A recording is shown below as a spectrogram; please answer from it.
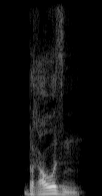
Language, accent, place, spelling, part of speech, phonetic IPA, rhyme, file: German, Germany, Berlin, Brausen, noun, [ˈbʁaʊ̯zn̩], -aʊ̯zn̩, De-Brausen.ogg
- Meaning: plural of Brause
